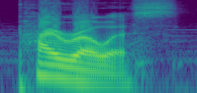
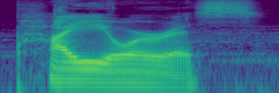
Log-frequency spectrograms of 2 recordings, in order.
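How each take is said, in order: First: The R sound comes before the O sound. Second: The O sound comes before the R sound. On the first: The speaker calls it right. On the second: The speaker calls it wrong.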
